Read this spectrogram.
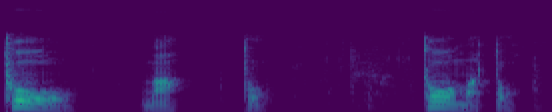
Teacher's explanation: Next we have another macron, so you want to elongate the O sound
